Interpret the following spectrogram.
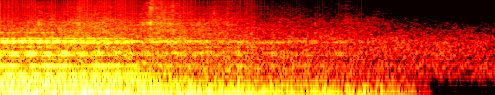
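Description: Closing music sting of an animated channel bumper: a held chord over a deep rumble. The chord stops just under a second in and the rumble then fades out.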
